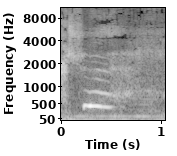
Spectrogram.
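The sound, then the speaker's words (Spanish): A voice mimics the buildup to a sneeze: a quick breathy intake followed by a short, strained, rising vocal note that trails off without the sneeze arriving, fairly loud. “Como que va a estornudar. Pero desde esa gente que estornuda así de.”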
